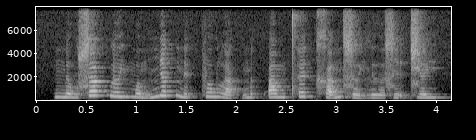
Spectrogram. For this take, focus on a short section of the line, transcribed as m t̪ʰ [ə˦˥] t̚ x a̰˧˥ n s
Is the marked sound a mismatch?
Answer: yes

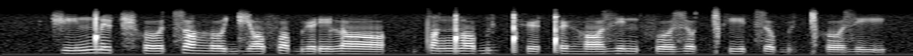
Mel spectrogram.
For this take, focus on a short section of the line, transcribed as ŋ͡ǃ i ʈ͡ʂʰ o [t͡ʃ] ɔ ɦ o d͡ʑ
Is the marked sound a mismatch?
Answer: yes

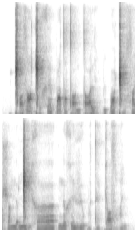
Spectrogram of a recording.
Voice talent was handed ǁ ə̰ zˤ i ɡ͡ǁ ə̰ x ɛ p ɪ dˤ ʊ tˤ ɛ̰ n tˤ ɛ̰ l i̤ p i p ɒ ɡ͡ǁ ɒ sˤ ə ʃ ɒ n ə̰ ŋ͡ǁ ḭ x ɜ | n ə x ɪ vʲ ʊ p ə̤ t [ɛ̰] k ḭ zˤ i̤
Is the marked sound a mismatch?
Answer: yes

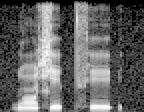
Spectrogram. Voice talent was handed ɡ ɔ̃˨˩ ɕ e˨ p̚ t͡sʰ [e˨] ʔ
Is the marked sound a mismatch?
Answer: no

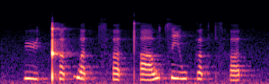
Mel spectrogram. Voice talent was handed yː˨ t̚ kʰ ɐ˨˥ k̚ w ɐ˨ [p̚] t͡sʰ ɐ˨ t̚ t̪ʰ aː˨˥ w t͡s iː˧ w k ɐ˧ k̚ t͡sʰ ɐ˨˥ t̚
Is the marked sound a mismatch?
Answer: yes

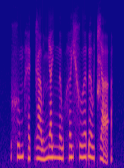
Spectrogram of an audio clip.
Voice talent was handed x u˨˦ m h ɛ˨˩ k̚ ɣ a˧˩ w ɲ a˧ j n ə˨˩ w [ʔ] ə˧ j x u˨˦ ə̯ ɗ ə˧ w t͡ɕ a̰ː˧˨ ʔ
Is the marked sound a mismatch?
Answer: yes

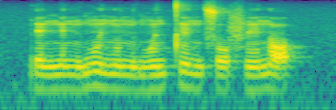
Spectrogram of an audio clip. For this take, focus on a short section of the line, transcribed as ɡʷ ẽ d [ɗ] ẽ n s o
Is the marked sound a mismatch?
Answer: yes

